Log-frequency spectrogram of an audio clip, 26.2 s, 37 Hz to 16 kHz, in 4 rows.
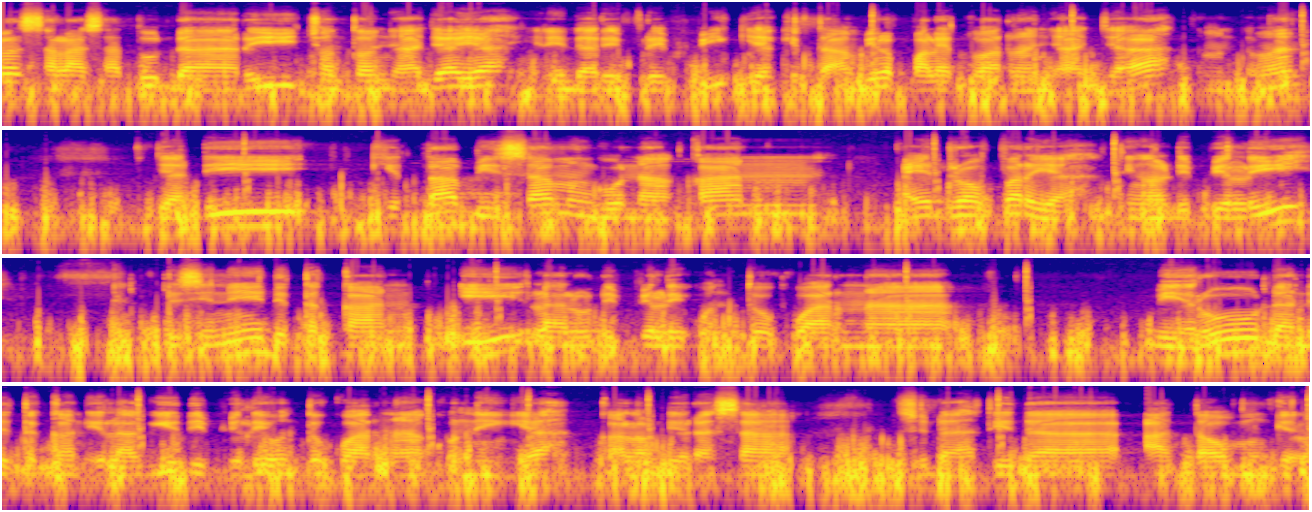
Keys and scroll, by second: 4.3 space, 5.1 v, 7.7 space, 9.1 m, 14.0 i, 17.2 v, 19.6 i, 24.5 space.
